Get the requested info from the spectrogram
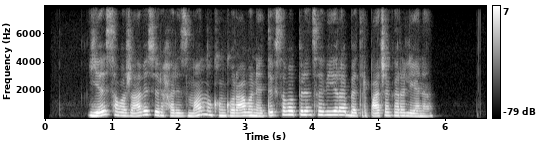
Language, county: Lithuanian, Klaipėda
